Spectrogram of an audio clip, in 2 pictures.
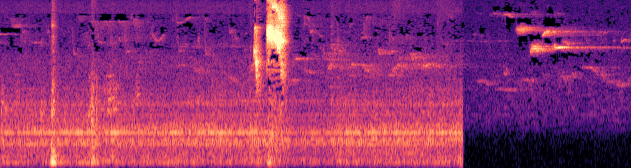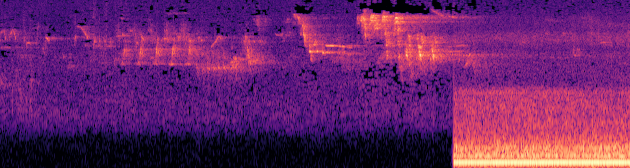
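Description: Small birds chirping in short high calls, with a brief loud high-pitched chirp about three seconds in over a faint steady background hum. Near the end a steady low electrical hum comes in.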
